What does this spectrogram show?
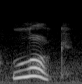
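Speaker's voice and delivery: high, loud, eager call; excited. A narrator's reading. Thomas spots the strange engines, high excited call. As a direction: point it out, bursting with excitement. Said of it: "said Thomas excitedly".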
